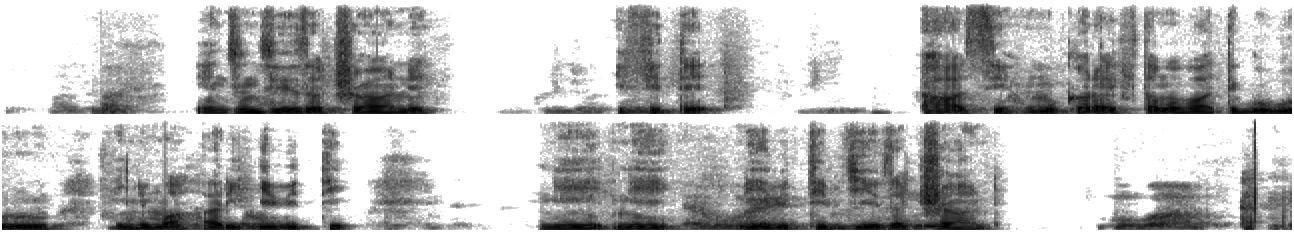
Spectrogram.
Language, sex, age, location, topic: Kinyarwanda, male, 18-24, Musanze, government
